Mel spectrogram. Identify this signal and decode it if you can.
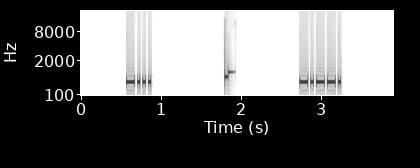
Morse code, heard as a keyed tone, about 34 wpm, 700 Hz. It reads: B <KN>
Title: Single Character (Letter:Number:Punctuation:Prosign) Alt 35wpm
